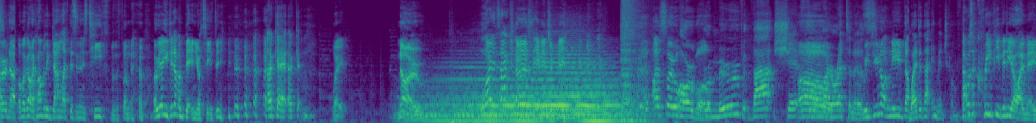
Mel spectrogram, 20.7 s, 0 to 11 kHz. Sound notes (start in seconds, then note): 4.4 Phil laughs; 10.9 spooky music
